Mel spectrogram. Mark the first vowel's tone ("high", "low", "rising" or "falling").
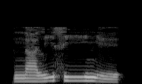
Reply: low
